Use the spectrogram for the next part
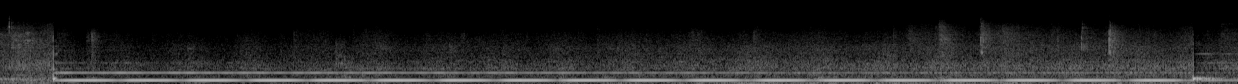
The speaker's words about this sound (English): But just listen to this sound of the gong, and sometimes that really evokes just the sense of space.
